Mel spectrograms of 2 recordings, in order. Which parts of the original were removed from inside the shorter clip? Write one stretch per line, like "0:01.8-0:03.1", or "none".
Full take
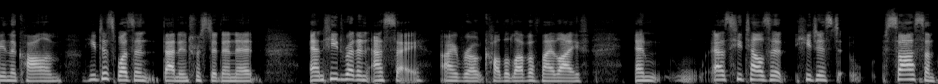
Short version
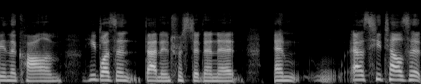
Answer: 0:01.0-0:01.2
0:02.7-0:06.2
